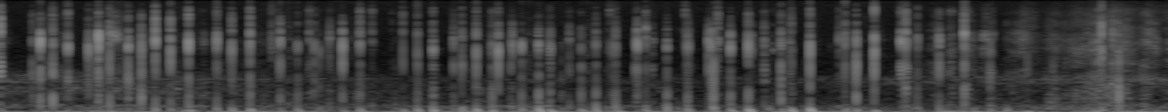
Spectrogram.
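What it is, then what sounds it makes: Beeswax-coated fabric wrap. Long acrylic nails scratch and tap a stiff, lemon-print beeswax-coated fabric wrap around a small item. The result is a steady stream of quick, bright crinkling taps and scratchy crackles, with soft low thumps beneath them.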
